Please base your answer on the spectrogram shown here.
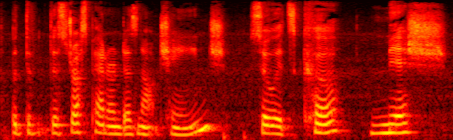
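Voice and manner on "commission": slow "commission", com... miss... ion; syllable by syllable. Shown as a demonstration. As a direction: separate each syllable of "commission". Teacher breaks word into syllables.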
